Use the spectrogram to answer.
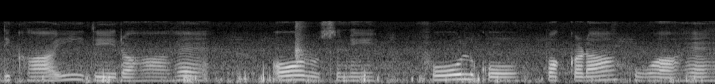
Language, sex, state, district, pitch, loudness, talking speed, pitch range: Hindi, female, Haryana, Rohtak, 180 Hz, -18 LUFS, 90 wpm, 175-200 Hz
